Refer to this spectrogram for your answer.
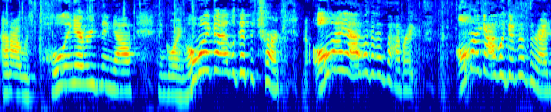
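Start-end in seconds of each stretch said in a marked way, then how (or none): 1.9-5.5 very high, rushed, thrilled, excited gushing. Retelling opening a kit from the mail beside the speaker's boyfriend: retelling an excited scream. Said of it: "I screamed".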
